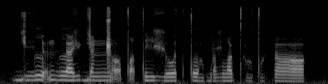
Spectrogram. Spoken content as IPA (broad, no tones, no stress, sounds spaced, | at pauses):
ɟ e̤ l ə̰ n ə̤ l a ʒ ɟ a ŋ͡ǁ o̰ tˤ ə̰ t i ʒ o d ə̤ tˤ l ə̤ b o ʒ ðˤ ɑ kʷʰ e̤ tˤ i̤ k ɑ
